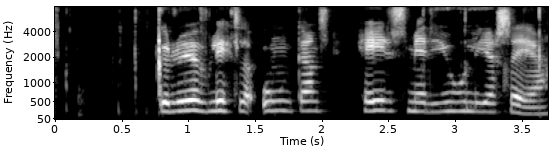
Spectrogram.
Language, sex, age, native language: Icelandic, male, 11, Icelandic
